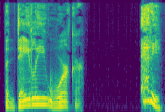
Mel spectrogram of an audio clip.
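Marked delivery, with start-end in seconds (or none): 2.8-3.3 high call across the yard. A narrator's reading. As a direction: call him from a distance. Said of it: "I called".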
